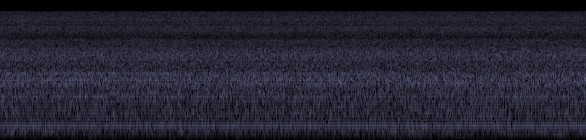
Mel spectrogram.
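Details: A steady mechanical hum with one constant pitched tone and broadband whooshing noise runs throughout, like a microwave or fan, with no animal voice.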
